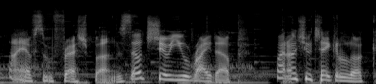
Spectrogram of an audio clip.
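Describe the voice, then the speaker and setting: Over faint music in the background, a man uses a put-on character voice at a fairly high pitch, with very even loudness and a moderate pace. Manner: cheeky, coaxing.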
